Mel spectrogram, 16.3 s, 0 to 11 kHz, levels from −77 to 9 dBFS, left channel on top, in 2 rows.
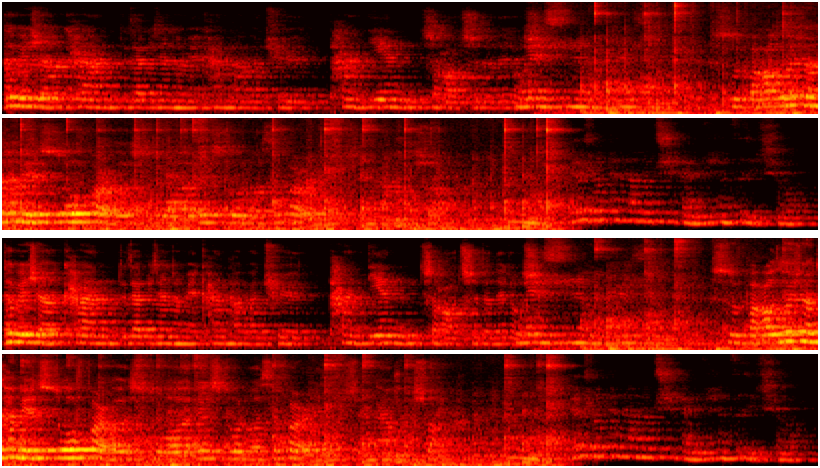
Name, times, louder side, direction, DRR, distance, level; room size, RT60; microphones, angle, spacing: voice 1, 0.0-5.3 7.1-12.9, right 2 dB, 60° right, 2 dB, 0.4 m, -27 dB
voice 2, 5.1-6.8 13.2-16.1, left 1 dB, 25° right, -8 dB, 1.0 m, -36 dB
sound 1, 5.3-13.7, left 1 dB, 35° left, 0.4 m, -33 dB
2.4 x 2.1 x 3.9 m, 1.3 s
head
